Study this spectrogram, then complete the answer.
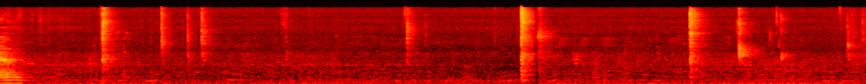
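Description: A young man sucks on a lollipop.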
